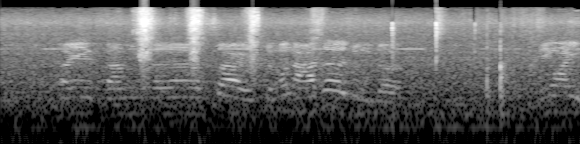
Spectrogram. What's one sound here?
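Adhesive tape rips off a roll.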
